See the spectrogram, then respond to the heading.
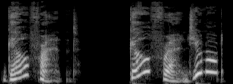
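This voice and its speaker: A woman's voice: mid-range voice, sing-song, measured pace, no echo, studio quality. A woman voicing a brash young female schemer in an audiobook, gushing, taunting and smug.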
